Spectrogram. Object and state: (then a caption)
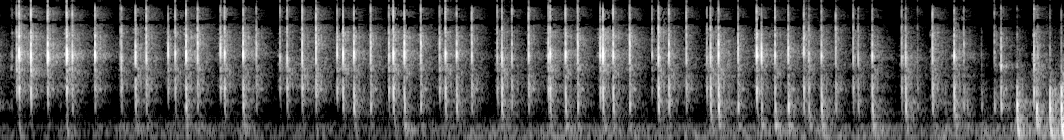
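Plastic hand cream tube. Long acrylic nails tap quickly across a yellow plastic hand cream tube with a black cap, giving a fast run of about forty crisp, high, clicky taps. Each tap is dry and dies off at once, with a slightly fuller burst near the end.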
